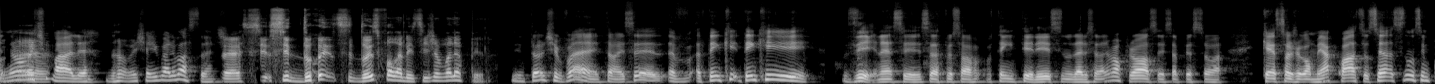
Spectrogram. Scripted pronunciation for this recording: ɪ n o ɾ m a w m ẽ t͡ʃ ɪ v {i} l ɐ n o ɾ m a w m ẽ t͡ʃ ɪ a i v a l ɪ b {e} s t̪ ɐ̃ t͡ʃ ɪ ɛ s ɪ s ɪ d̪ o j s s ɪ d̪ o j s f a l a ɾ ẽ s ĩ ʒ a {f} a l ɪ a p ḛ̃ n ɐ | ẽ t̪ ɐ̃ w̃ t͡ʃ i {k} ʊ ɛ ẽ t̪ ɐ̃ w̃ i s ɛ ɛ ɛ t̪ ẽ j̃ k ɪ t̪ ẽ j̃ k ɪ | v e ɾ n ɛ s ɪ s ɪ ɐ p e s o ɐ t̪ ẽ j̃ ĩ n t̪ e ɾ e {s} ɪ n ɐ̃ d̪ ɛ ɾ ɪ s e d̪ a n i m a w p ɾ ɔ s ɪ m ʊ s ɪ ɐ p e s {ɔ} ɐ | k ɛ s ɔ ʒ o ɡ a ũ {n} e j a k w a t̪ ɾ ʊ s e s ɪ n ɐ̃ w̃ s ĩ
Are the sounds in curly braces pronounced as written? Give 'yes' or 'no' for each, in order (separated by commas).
no, no, no, no, yes, no, no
